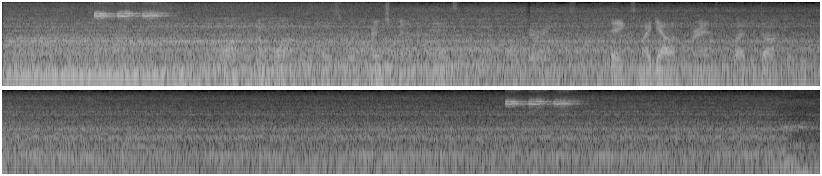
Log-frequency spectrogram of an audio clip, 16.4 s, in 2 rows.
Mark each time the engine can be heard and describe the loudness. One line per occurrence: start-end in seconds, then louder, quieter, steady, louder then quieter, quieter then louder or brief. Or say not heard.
0.0-16.3 quieter.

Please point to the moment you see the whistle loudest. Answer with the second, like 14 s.
1 s.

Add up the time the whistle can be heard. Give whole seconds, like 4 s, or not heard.
2 s.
